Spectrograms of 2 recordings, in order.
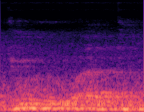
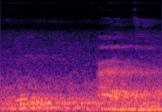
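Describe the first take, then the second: The two takes are said the same way.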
